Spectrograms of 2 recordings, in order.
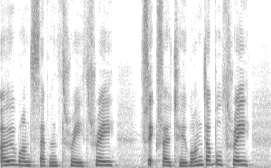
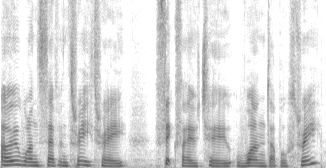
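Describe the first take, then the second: First: The number is read quickly. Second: The number is read more slowly.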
